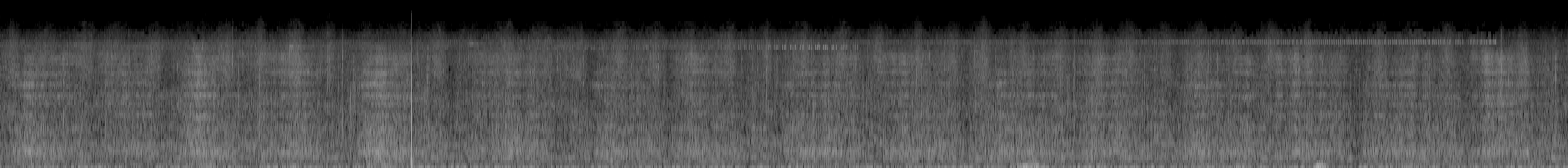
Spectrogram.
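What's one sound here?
Wind buffets against a microphone.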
